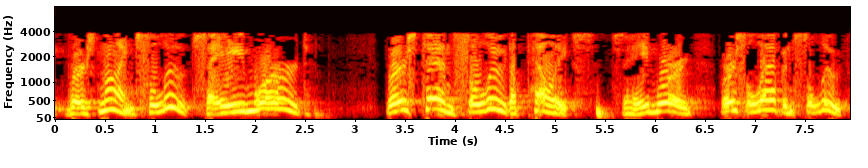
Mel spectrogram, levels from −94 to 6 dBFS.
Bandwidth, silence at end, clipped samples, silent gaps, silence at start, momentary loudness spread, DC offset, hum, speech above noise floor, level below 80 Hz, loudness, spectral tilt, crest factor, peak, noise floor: 4 kHz; 0 s; under 0.1%; none; 0 s; 6 LU; under 0.1%; none; 40 dB; -54 dBFS; -15 LUFS; -12 dB/octave; 12 dB; -2 dBFS; -54 dBFS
